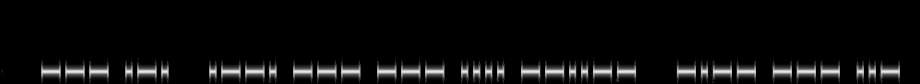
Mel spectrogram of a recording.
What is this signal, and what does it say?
Morse code, heard as a keyed tone, about 20 wpm, 600 Hz. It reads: OR POOH, YOU
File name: cw-books / winnie-the-pooh / winnie-20wpm-page-0034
